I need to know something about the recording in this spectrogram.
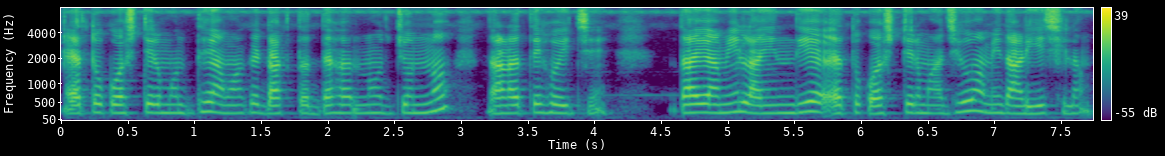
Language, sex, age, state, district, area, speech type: Bengali, female, 30-45, West Bengal, Nadia, rural, spontaneous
